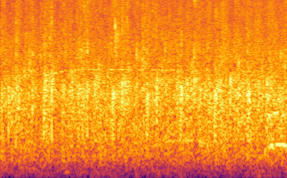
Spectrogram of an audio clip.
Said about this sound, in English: And we may have a mutual appreciation show going on here, but why don't we just give him a big round of applause for what he does? Yeah? Phenomenal. Really phenomenal. Yeah, it'd be good to stand up and give him that round of applause, you know?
